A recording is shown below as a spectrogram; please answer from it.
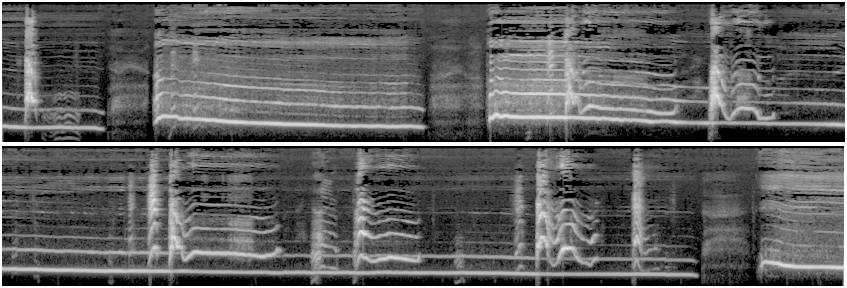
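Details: Drawn-out dog howls, each held for several seconds and gliding gradually lower. Quick yelps and warbling catches interrupt the long notes, and there are brief silences between howls.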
